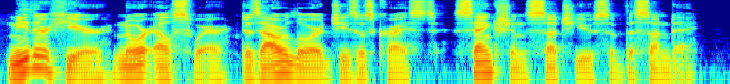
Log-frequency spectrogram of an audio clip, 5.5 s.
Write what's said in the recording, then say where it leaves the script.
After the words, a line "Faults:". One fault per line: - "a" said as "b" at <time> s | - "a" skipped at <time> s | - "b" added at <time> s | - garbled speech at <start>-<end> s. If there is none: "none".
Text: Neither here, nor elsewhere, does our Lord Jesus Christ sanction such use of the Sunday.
Neither here, nor elsewhere, does our Lord Jesus Christ sanction such use of the Sunday.
Faults:
none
